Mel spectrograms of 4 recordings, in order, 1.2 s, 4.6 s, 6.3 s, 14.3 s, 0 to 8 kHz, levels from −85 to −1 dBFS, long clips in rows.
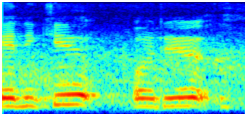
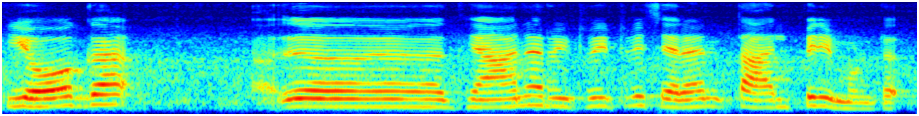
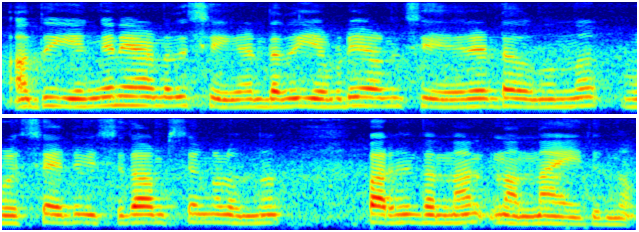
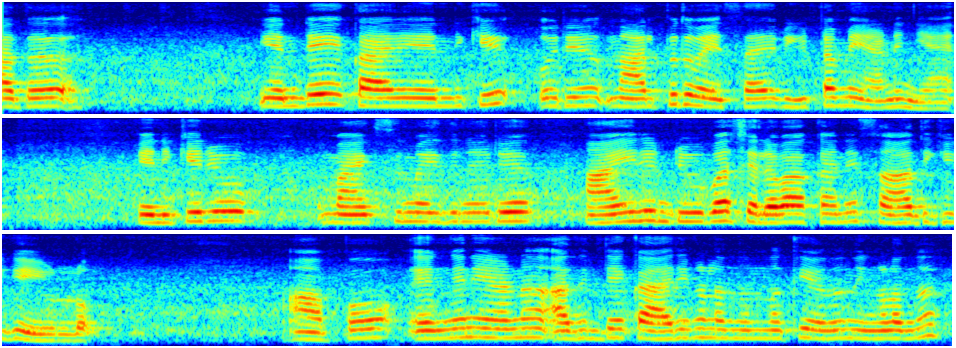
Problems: constant background noise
